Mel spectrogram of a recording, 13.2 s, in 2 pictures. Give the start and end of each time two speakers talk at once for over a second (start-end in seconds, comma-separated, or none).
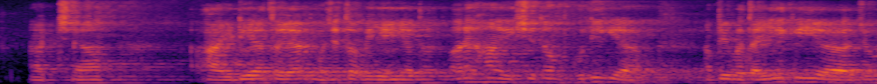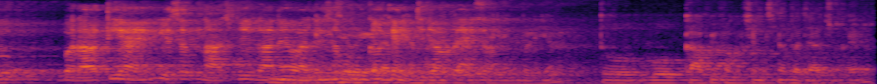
8.6-10.3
